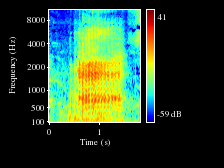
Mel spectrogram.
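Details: Sheep in a pen on a homestead farm in winter before being moved out with the flock; one loud, quavering, pulsing bleat lasting about a second.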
